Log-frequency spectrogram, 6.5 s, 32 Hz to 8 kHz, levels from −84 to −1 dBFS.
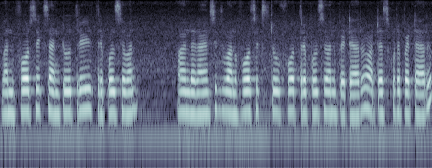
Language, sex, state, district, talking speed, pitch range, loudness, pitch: Telugu, female, Andhra Pradesh, Annamaya, 210 wpm, 190-200 Hz, -19 LUFS, 195 Hz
